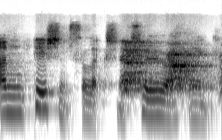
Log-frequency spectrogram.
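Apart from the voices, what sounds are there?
dog barking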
